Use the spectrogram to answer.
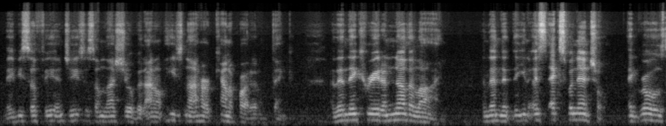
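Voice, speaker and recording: A man's voice: medium pitch, fairly bright tone, a little hiss or hum. Middle-aged guy rambling thru viewer questions on a live stream, laughs a lot, ordinary mid voice. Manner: rambling, musing aloud, chuckling often. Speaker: psychic livestream host.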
